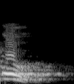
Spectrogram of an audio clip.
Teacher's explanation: कंठ प्लस ओट ये दोनों उच्चारण स्थानों से केवल ये ओ बोला जाता है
